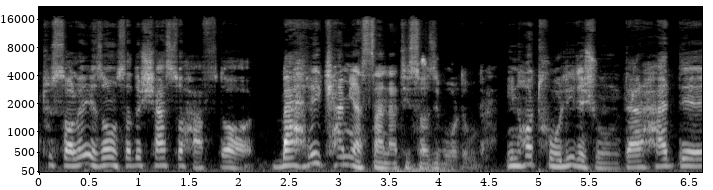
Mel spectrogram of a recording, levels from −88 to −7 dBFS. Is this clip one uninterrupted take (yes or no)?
no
